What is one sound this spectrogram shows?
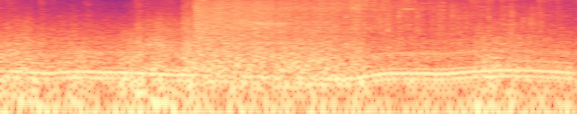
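Two cars crash together with a loud metal crunch.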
